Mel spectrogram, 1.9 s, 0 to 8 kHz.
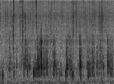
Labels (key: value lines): label: biophony, sea urchins (Echinidae)
recorder: SoundTrap 600 or HydroMoth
